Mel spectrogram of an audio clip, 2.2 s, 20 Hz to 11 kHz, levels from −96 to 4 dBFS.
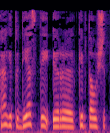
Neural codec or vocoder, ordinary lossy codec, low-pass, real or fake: none; MP3, 32 kbps; 9.9 kHz; real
